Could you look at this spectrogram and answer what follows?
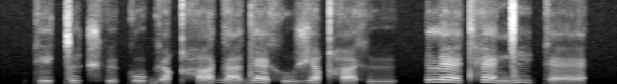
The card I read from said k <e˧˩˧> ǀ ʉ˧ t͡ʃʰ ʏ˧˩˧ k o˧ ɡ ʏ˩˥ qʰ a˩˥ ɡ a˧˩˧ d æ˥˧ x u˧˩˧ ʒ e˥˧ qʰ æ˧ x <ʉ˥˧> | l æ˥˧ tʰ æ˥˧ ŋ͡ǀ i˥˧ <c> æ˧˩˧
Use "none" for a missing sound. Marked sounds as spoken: e˧, ʉ˧, k

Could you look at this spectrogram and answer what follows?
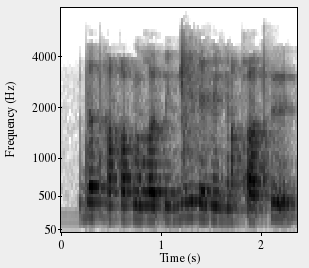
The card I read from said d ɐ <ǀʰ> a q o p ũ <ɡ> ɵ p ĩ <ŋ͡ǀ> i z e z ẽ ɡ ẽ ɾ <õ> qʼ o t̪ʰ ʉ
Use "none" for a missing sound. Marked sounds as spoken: t̪ʰ, ʁ, ŋ͡ǀ, o

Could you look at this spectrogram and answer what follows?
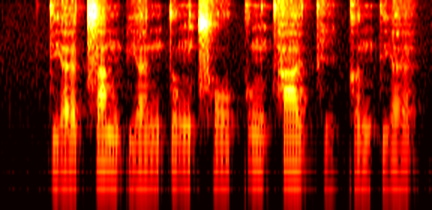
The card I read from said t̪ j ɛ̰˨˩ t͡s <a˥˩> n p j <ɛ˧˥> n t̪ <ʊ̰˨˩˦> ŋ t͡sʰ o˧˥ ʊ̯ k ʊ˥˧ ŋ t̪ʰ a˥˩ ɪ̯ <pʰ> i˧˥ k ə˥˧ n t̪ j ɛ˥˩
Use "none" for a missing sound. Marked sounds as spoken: a˥˩, ɛ˧˥, ʊ˧˥, t̪ʰ

